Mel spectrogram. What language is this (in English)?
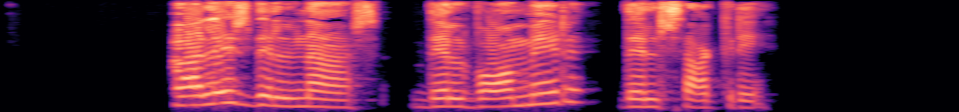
Catalan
